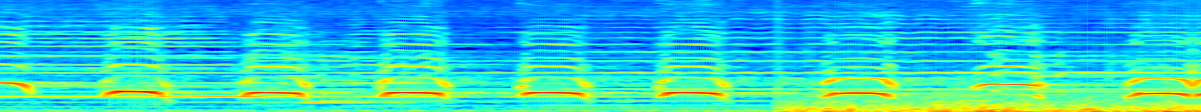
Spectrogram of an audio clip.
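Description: African wild dog giving its hoo contact call, a run of short mournful hooting notes alternating between a lower and a higher pitch: a lone dog calling for its lost pack mates. Background music with held notes runs underneath, and a low rumble comes in about four seconds in.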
